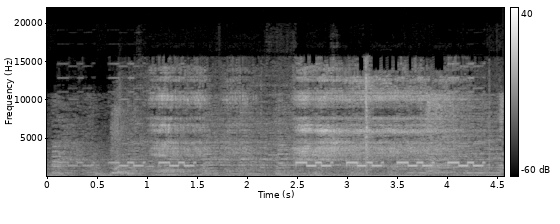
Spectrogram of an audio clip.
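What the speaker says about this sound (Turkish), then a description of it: "Necati'nin telefonu burada bir yerde çalıyor." A telephone rings with a repeating electronic trill over music-like background sound, moderately loud and steady.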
